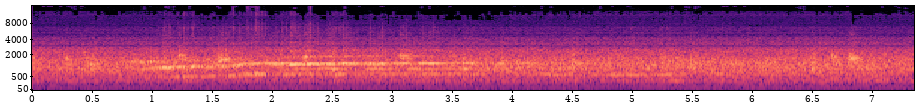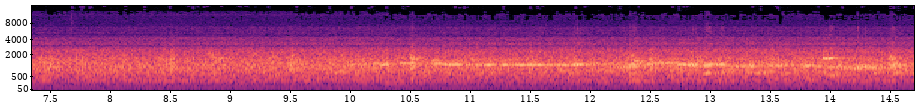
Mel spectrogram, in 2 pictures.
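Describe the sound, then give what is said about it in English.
Coyotes howling back and forth: wavering, high pitched calls that rise and slide, in a burst early on and another near the end, over a steady background hiss. No one speaks. “Okay, so there at the end, it sounds like it's some sort of animals howling at each other, which the Mohican State Park Rangers believe that the sound could come from an alpha male coyote calling its pack.”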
